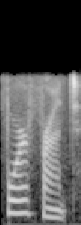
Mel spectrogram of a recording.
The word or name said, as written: forefront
